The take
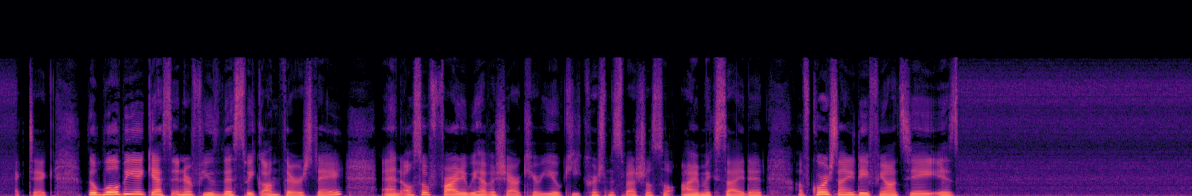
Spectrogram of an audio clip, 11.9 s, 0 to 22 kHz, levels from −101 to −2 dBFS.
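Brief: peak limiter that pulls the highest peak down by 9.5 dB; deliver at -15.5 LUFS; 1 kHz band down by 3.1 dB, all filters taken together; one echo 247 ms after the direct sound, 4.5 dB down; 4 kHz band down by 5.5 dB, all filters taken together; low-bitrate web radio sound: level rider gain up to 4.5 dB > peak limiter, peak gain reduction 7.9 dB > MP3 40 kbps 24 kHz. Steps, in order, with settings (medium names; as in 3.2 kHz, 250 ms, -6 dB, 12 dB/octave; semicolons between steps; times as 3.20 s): peaking EQ 1 kHz -4 dB; peaking EQ 4 kHz -7.5 dB; peak limiter -23 dBFS; delay 247 ms -4.5 dB; level rider gain up to 4.5 dB; peak limiter -27 dBFS; trim +22 dB; MP3 40 kbps 24 kHz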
